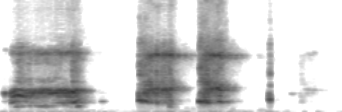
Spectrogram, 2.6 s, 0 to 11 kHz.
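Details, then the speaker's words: A 21-month-old toddler with whooping cough (pertussis) gives three harsh, noisy coughing bursts with strained breaths between. The cold-like illness worsened over 4–5 days, with whooping, vomiting and trouble catching his breath. "was coughing and doing the whoop vomit and he couldn't catch his breath"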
